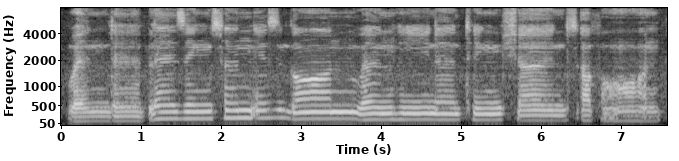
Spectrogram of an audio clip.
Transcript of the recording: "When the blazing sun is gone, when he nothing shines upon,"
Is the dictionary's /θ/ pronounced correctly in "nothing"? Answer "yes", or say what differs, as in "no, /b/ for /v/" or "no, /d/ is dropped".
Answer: no, /t/ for /θ/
